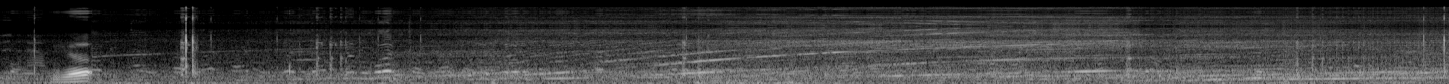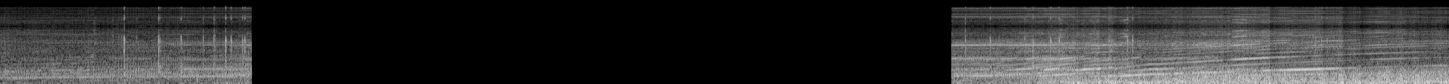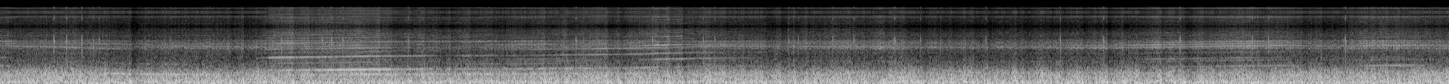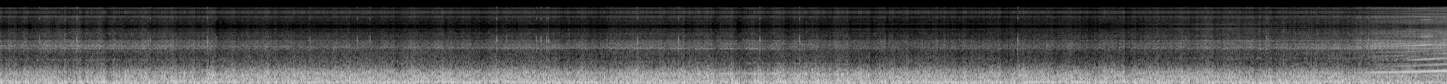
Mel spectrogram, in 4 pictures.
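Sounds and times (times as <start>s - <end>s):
electric motor whining: 0.8s - 17.0s, 24.0s - 57.9s
wind rush on microphone: 24.0s - 57.9s.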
